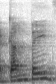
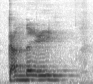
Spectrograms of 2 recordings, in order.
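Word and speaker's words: Ganbei (干杯): Ja, Gambay sagt man immer, wenn man anstößt. Das hast du richtig äh, ausgesprochen. Aber als ein richtiger Nordchinese, sagt man. Ganbei, Gan, nicht Ganbei, ah, okay.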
